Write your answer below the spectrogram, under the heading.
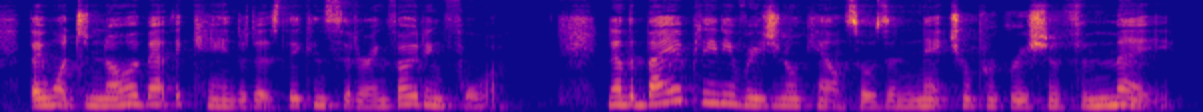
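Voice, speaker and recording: Against a silent background in a very clean recording, a woman with a New Zealand accent speaks very fast in a medium pitch, her tone dark and mellow with ordinary pitch variation. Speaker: local election candidate. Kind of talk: campaign video talk to camera.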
